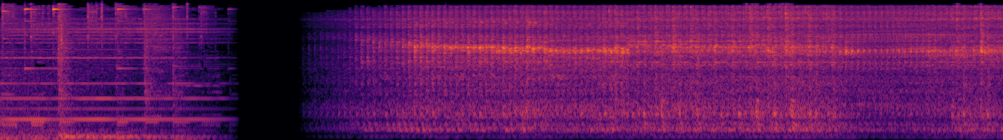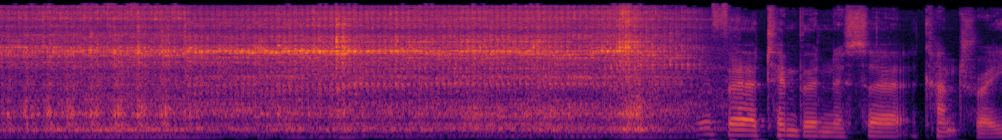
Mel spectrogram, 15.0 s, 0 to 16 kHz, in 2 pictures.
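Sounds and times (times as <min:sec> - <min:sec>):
wood lathe hum and whine: 0:02.3 - 0:12.8
gouge scraping wood: 0:02.8 - 0:12.8.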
